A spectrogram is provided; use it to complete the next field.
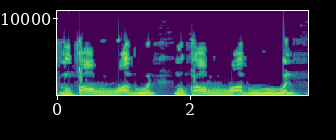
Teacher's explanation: Hati-hati saat kita mengucapkan ra yang bertasydid. Jadi kita haruskan getarannya.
